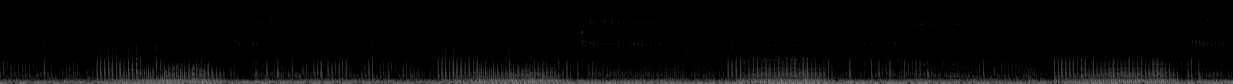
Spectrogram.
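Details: Relaxed, happy domestic cat giving a long unbroken purr: low, throbbing motor-like rumble rising and falling in cycles of about two seconds as it breathes in and out, soft hiss at the changes.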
